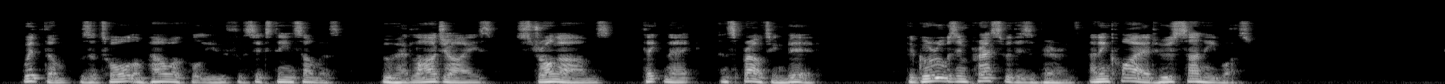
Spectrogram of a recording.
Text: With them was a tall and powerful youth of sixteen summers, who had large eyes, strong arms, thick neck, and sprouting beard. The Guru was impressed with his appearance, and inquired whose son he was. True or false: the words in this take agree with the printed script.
true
